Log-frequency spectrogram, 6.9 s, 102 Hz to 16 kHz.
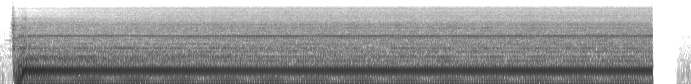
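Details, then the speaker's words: Craftsman 220 V, 6 hp, 33-gallon twin-cylinder oil-free air compressor after its leaking regulator was replaced with a Harbor Freight one: a steady, even motor drone with a low pulse, shutting off cleanly at 125 PSI. It runs normally. "Alright, so this compressor now has 125 PSI in it because that's when it kicks off."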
